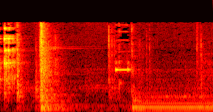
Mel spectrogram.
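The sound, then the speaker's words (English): A microwave oven heating a glass set on a plate underneath: a few clunks and a short beep, then a steady low hum as it runs. “so I've put a plate underneath the glass because it has a tendency to boil over if you're not very careful. Okay, so as always, if you're dealing with microwaves or any kind of cooking, things can get very hot, so do be very careful. Let's put this in.”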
